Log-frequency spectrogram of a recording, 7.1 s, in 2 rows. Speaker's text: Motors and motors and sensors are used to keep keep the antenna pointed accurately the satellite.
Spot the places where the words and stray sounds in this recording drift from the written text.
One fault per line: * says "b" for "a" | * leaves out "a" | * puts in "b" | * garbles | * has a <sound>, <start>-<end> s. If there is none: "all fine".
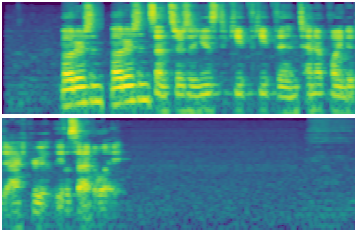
all fine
